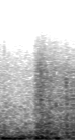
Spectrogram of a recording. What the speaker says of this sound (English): The air suddenly cracked and split with the ear-shattering sound of a distant explosion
